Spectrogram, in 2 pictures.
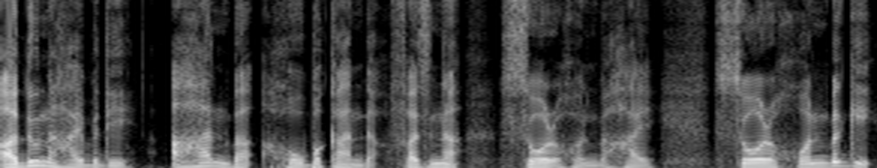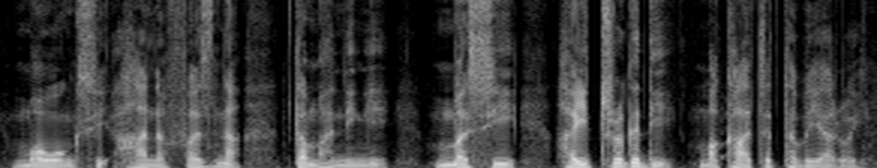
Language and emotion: Manipuri, neutral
